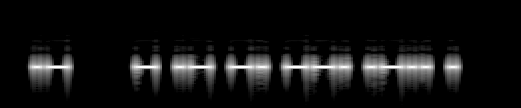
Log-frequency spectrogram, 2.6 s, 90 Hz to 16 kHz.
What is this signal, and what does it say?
Morse code, heard as a keyed tone, about 34 wpm, 650 Hz. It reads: A TANGLE
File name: Book Two / 09-Chapter 9 - 35 WPM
